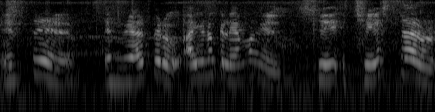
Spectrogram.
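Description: A high-pitched woman speaks very slowly, with long, frequent pauses. Noticeable background noise and audible room echo surround her. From outside this area. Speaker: vlogger. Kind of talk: casual chat.

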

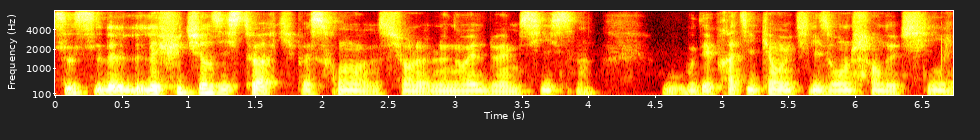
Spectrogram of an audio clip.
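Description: A man's unremarkable speaking voice, fairly low in pitch, at a fairly slow pace with fairly even intonation. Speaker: qigong teacher. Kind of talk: guided meditation. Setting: video call. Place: home room. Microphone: video call.

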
